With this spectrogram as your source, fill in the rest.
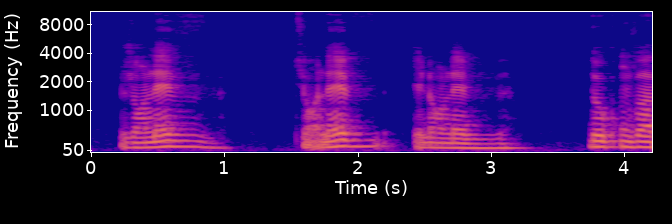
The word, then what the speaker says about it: enlève: Au début, pour je, tu, il, le E ne se dit pas à la fin. Donc on termine sur le son VE. J'enlève, tu enlèves, elle enlève.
